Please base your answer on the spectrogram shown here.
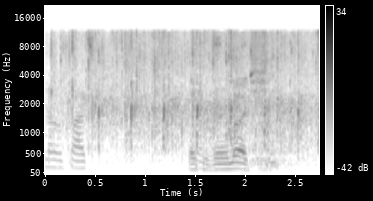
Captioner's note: applause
